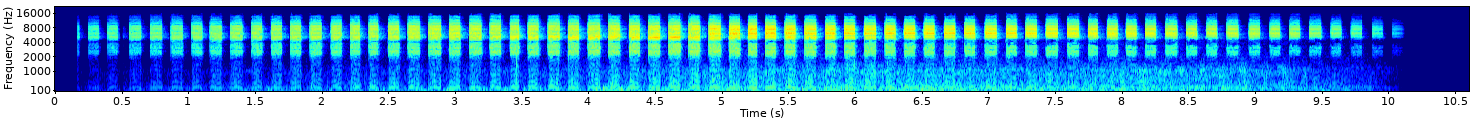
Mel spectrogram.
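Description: Cicada singing: a fast, even pulsing buzz of about eight pulses a second. It swells to a peak midway, then fades and stops shortly before ten seconds in.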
